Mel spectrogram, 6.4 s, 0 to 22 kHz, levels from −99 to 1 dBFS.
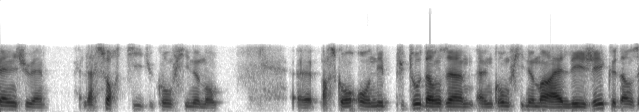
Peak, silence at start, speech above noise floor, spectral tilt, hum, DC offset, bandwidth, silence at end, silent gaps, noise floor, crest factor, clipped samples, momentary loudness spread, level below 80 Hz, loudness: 0 dBFS; 0 s; 26 dB; -8.5 dB/octave; none; under 0.1%; 4.4 kHz; 0 s; none; -46 dBFS; 20 dB; under 0.1%; 15 LU; -62 dBFS; -20 LUFS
